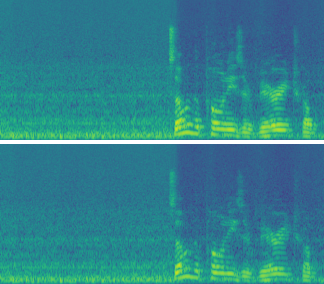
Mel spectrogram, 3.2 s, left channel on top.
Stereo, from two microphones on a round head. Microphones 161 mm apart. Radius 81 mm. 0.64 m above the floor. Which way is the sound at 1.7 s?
35° left (ahead or behind).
